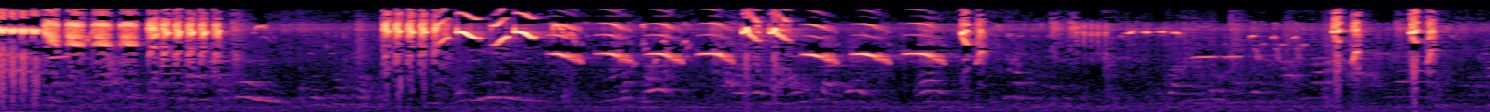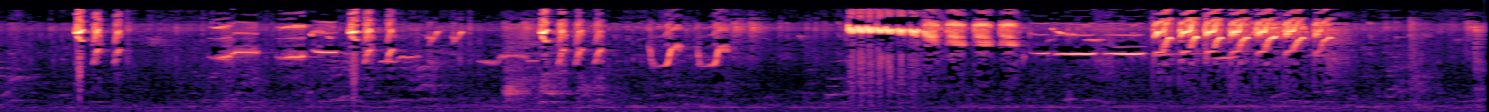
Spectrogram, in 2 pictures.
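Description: A caged tledekan gunung singing. Phrases of fast, high chirps and trills alternate with runs of repeated slurred whistles, with short pauses between phrases. This is the kind of song played as a lure to get a reluctant bird of the same kind to sing.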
